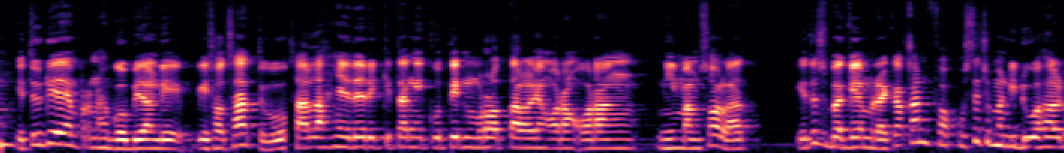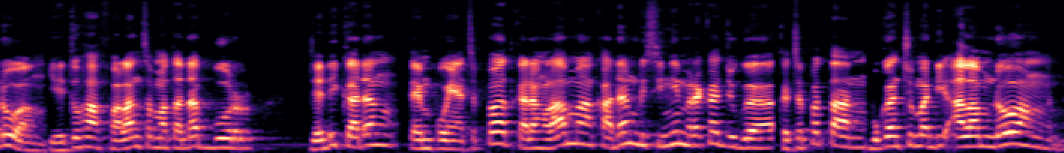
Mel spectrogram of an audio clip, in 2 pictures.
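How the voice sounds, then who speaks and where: Young man, high bright voice, casual recitation teacher demonstrating sounds. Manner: slangy, demonstrates sounds by repeating them slowly. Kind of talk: casual tajwid lesson with recited examples.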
